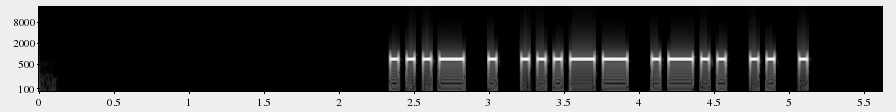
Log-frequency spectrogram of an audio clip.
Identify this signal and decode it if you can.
Morse code, heard as a keyed tone, about 22 wpm, 700 Hz. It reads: VE3LIE
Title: DXCC-100 Call Signs - 6 Characters - 22wpm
